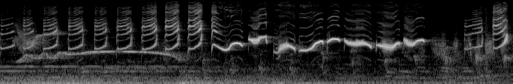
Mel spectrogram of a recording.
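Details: Chinese hwamei from the Ha Giang highlands of Vietnam, a kept songbird singing: a long sliding whistle, then a rich, warbling run of looping phrases over rapid repeated clicking notes, with a faint steady hum beneath.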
